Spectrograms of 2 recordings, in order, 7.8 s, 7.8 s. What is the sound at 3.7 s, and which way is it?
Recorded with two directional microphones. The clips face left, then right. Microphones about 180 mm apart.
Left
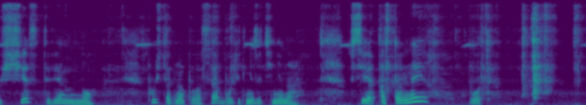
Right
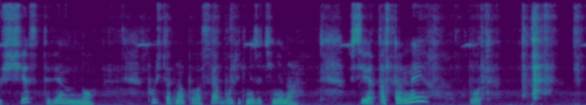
Speech, 25° left (ahead or behind).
